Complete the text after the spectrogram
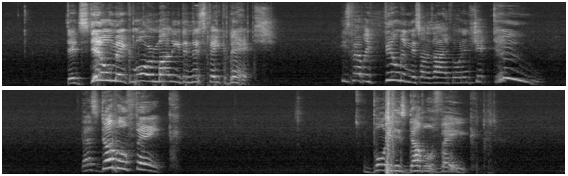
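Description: A young person speaks with animation close to a microphone, in short bursts.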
